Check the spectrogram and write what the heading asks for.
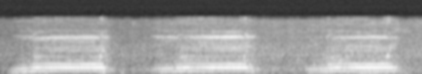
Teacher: जब आप नून प्रोनाउंस कर रहे होंगे ना तो आपकी ज़बान मसूड़ों पे भी लग रही होगी और हल्की हल्की जो है ना दांतों पे भी लग रही होगी।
